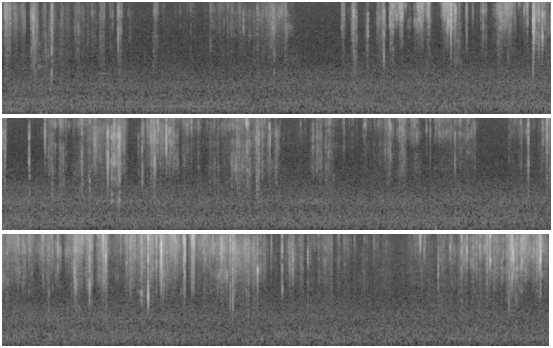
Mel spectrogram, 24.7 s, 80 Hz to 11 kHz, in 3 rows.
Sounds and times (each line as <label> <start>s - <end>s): Very windy day 0.0s - 24.6s
Scraping bark off a tree 5.1s - 24.6s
